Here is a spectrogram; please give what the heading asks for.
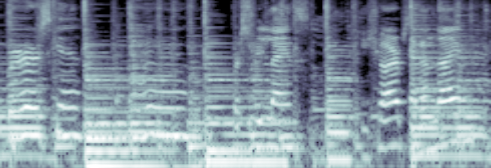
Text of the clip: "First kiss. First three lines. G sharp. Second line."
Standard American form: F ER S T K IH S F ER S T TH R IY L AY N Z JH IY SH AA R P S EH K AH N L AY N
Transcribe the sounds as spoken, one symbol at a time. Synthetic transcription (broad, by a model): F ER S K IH F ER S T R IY L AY N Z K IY SH AA R P S EH K AH N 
